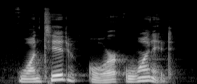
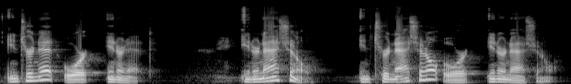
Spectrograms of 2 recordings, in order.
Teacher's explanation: You have NT in the middle, the T is silent.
